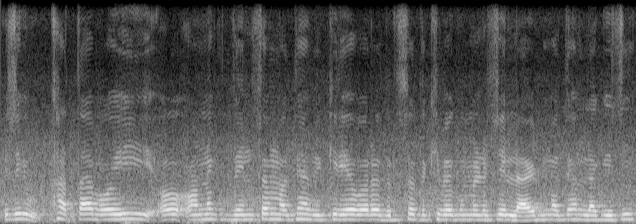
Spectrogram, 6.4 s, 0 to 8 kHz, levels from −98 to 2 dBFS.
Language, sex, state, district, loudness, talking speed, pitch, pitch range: Odia, male, Odisha, Sambalpur, -13 LUFS, 140 wpm, 175 Hz, 170-185 Hz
